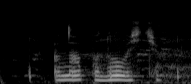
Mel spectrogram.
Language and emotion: Russian, neutral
